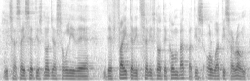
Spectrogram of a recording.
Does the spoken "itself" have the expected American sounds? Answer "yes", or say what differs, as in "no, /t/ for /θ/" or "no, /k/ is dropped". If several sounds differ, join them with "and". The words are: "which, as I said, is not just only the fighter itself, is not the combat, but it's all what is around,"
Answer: no, /f/ is dropped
